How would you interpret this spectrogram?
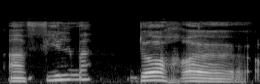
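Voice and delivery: D'HORREUR slow, both French Rs clearly sounded; slow teacher's model of "d'horreur", French R held; audible French R. Shown as a demonstration. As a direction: let the final R of "d'horreur" be heard. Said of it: "I wanna hear that R".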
